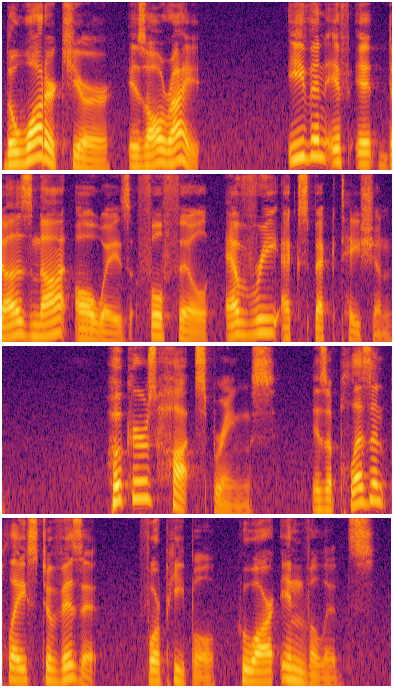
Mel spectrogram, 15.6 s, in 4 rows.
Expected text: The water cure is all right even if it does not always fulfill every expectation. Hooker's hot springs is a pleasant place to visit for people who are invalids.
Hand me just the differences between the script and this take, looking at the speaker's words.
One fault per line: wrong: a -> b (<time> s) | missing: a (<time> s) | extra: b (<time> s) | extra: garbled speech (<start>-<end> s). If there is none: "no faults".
no faults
